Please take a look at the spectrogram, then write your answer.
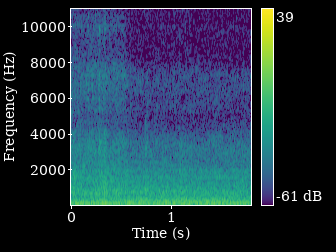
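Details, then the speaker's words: Japanese-market Suzuki Swift automatic idling in D after the faulty cylinder-4 engine coil was replaced. Low, steady rumble with no stumbles; the car is stable with no misfire. "कोई इस time गाड़ी में miss firing नहीं है। तो गाड़ी को करते हैं जी डी पे, माशाल्लाह बिल्कुल गाड़ी स्टेबल है।"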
